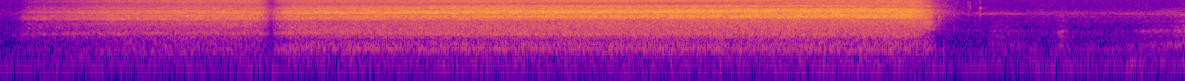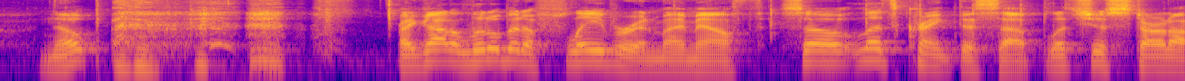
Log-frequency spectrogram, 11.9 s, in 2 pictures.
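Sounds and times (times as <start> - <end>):
vape coil sizzling: 0.2 - 4.8
speech: 6.1 - 11.8.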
